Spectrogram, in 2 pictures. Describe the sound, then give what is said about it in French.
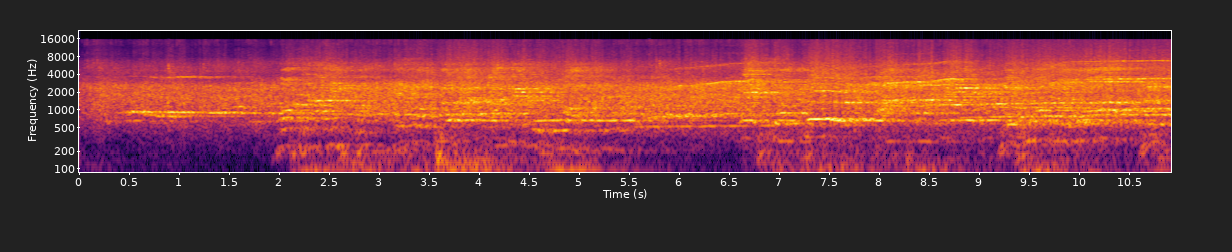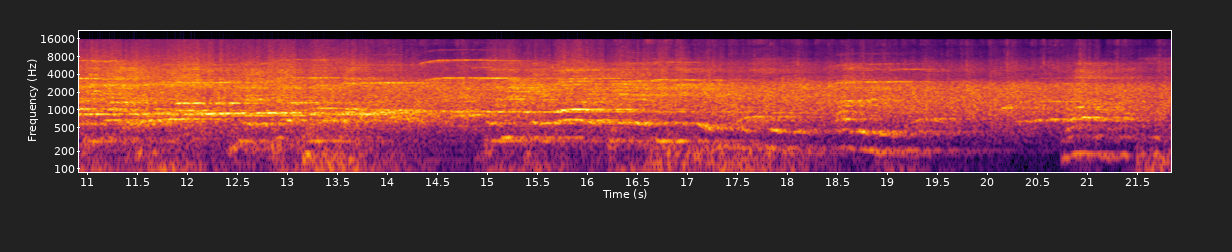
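Congregation in a church cheering and acclaiming the king, loud sustained roar of whoops, shouts and applause that carries on for about twenty seconds. “Est-ce qu'on peut acclamer le roi Alors, j'aimerais que vous puissiez répondre à ça. Est-ce qu'on peut acclamer le roi”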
